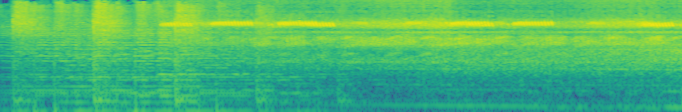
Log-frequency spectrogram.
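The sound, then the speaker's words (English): Crickets buzzing in a high, steady trill that pulses in repeated bursts, set against a low, continuous rumble and some scattered clicks in the background. “All those crickets buzzing in the background.”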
